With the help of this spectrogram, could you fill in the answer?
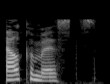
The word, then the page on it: alchemists: British English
